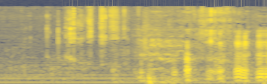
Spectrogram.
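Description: Crunching of Consommé Punch potato chips: a quick run of crisp, brittle crunches and chewing, quiet and dry, with no talking.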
